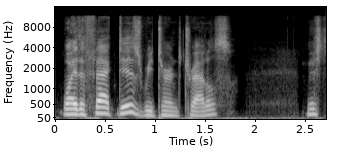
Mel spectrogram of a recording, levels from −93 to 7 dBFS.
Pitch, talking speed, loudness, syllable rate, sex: 160 Hz, 155 wpm, -18 LUFS, 3.5 syllables/s, male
